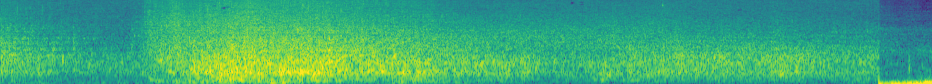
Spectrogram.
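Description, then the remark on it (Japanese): Ocean waves wash onto the shore in a broad, steady rush of surf, swelling and receding, with some wind noise and no voices. “相変わらず海が綺麗すぎるなんじゃこりゃ”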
